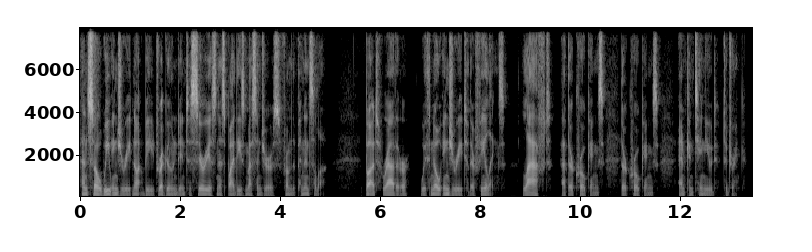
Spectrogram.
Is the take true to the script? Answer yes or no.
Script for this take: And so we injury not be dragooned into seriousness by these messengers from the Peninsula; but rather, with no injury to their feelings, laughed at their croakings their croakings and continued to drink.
yes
